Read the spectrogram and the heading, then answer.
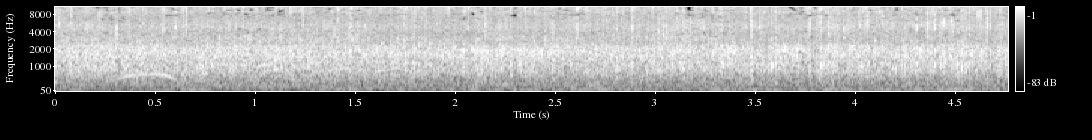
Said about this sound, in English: Usually nobody claps for me.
